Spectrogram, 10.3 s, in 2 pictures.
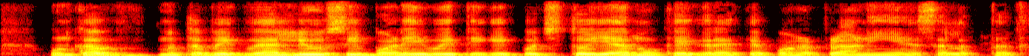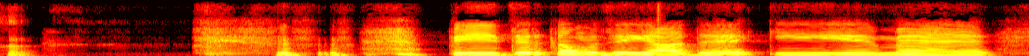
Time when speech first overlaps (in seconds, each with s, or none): none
